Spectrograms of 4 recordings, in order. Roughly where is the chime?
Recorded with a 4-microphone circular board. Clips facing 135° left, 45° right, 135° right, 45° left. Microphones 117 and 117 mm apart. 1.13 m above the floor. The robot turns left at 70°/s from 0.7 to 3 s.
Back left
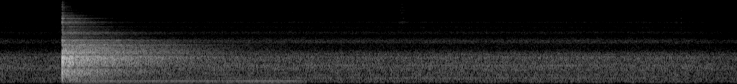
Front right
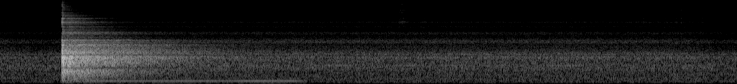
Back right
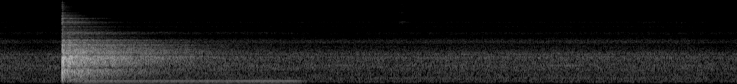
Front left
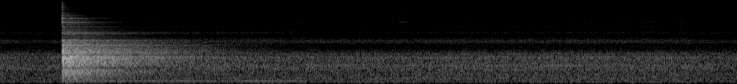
I don't hear a chime.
